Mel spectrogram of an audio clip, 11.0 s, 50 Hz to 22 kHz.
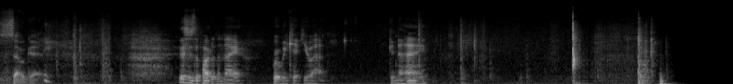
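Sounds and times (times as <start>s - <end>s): wooden door shutting knocks: 9.6s - 10.2s.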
